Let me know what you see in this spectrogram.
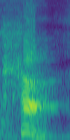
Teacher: গলায় চাপ দিয়ে উচ্চারণ করতে হবে কণ্ঠের মাঝখান থেকে, এবং একালিপ টেনে বলতে হবে। খাড়া জের খাড়া জবর উল্টা পেশ একালিপ টেনে বলতে হয়।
